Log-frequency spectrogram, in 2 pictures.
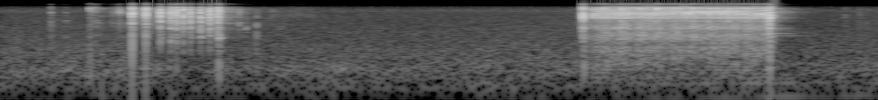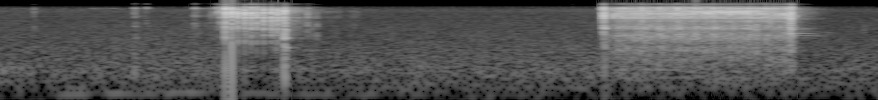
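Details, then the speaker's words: Early AE candlestick telephone rotary dial with pulse contacts driven by a linkage off the center: four bursts of fast, even clicking as the dial returns after each wind-up. The contacts open and close cleanly and regularly. "this little linkage here coming off the center it's these contacts and then actually pushes them down when it returns and opens those contacts and then when you start to dial they close and then they open they're closed open"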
